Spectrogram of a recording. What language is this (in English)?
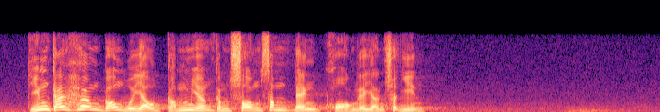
Cantonese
